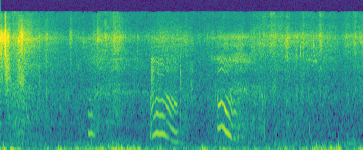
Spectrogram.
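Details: Five-week-old Small Munsterlander puppies from Jig's litter at Gosch Kennels, in a pen with a blanket: two short, high whines, each arching up then sliding down, about a second apart, over low rustling and handling noise.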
